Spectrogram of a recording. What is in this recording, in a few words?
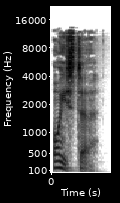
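"oyster", British English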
